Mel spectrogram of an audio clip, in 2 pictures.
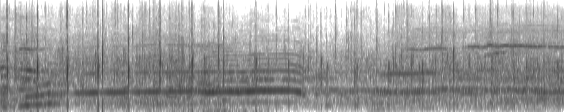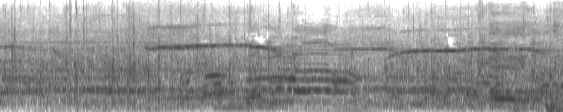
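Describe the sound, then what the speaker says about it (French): An audience at a live event applauds a volunteer called up on stage, a dense wash of clapping with crowd noise and cheering filling the whole stretch, loud and close, with some voices mixed in. "Applaudissez-le bien fort."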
